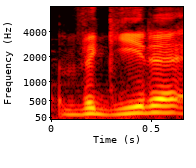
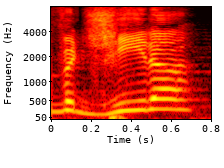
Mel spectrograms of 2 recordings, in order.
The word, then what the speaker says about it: Vegeta: by a band called Sleepaway Camp um vegita AI singing is great all right calm down uh it's actually it's pronounced Vegeta shut up um trapped inside this weapon is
